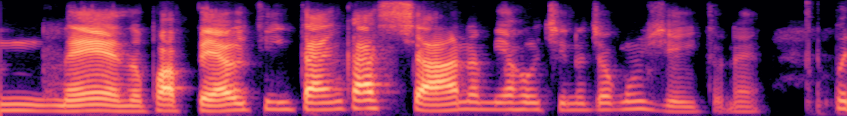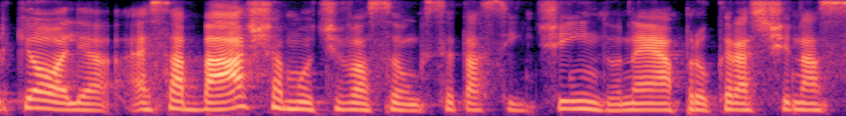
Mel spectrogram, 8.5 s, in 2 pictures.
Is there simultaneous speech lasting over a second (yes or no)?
no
